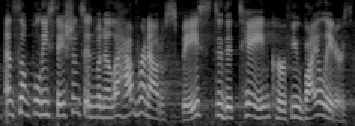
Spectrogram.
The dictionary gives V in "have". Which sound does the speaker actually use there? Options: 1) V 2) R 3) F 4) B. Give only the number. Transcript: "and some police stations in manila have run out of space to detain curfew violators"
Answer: 1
